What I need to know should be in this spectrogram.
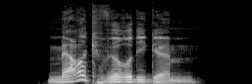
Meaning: strong dative masculine/neuter singular of merkwürdig
- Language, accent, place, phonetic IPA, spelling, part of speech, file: German, Germany, Berlin, [ˈmɛʁkˌvʏʁdɪɡəm], merkwürdigem, adjective, De-merkwürdigem.ogg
